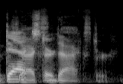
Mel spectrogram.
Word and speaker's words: Daxter: Well, it's an A, so Daxter.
